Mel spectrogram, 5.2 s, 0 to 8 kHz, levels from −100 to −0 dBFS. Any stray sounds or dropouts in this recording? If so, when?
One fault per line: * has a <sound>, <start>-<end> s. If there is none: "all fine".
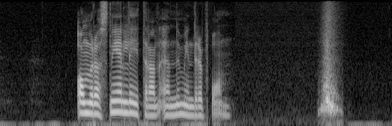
* has a dropout, 2.8-2.8 s
* has a whoosh, 4.2-4.6 s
